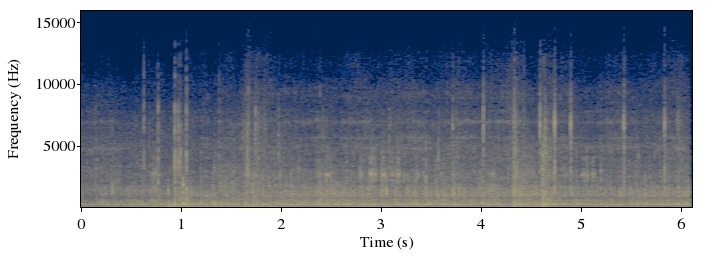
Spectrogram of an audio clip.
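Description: Mountain bike rolling over rocky trail: a steady buzzing hum from the moving bike, with frequent small clicks and knocks as it rattles over the rock.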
